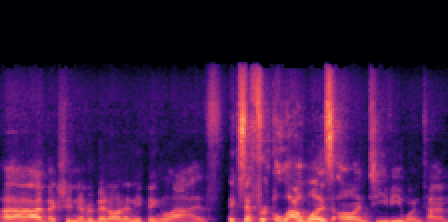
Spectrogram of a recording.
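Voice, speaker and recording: Here a man speaks with an American accent at medium pitch. He keeps a moderate pace. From US Deep South. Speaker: podcast host. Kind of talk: casual chat.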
